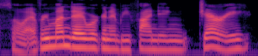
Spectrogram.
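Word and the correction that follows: Gerry: but it sounds like, oh no, guys, it's pronounced like Gary, not Jerry. Now, I am someone with a unique spelling name, so I try to be sensitive to that. It's Gary.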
